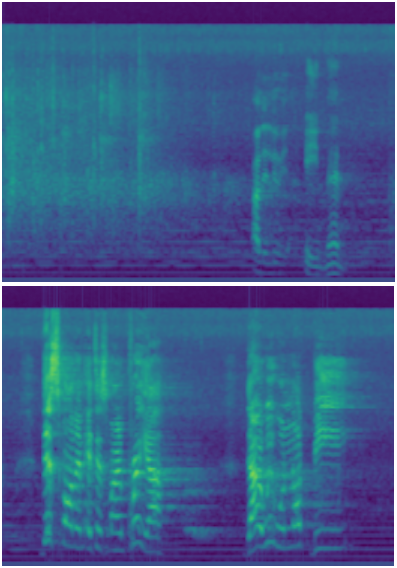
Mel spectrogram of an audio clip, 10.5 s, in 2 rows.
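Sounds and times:
audience clapping: 0.0s - 3.1s
speech: 3.4s - 4.7s, 5.8s - 7.5s, 8.5s - 9.9s.

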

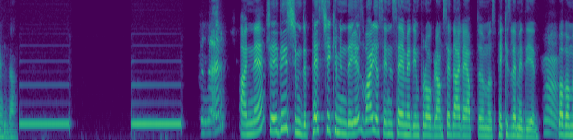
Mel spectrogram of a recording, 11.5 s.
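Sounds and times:
speech: 0.0s - 0.4s, 4.0s - 11.4s
phone ringback tone on a call to someone's mother in Malatya: 0.4s - 1.4s, 2.6s - 3.7s.

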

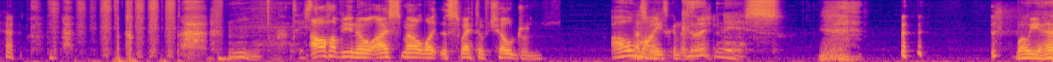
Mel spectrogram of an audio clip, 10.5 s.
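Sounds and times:
speech: 0.0s - 0.7s, 2.3s - 9.2s, 9.9s - 10.5s
person sniffing: 0.4s - 2.7s.

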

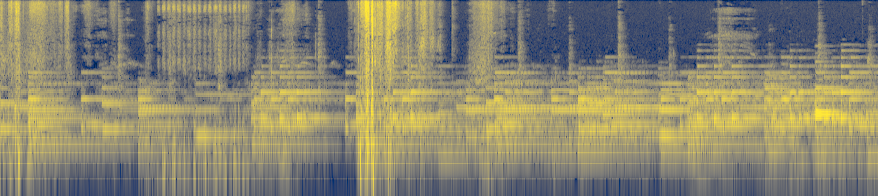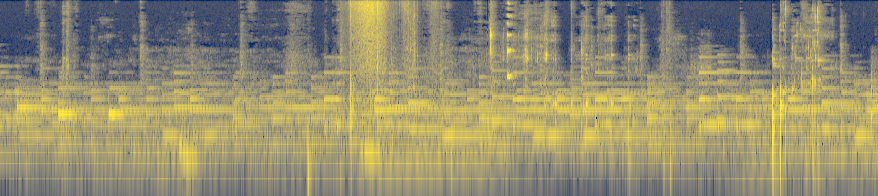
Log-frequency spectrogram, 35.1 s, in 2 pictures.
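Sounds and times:
pages turning: 0.0s - 1.4s, 7.1s - 10.0s, 24.5s - 26.0s
soft K-pop piano music: 0.0s - 35.1s.

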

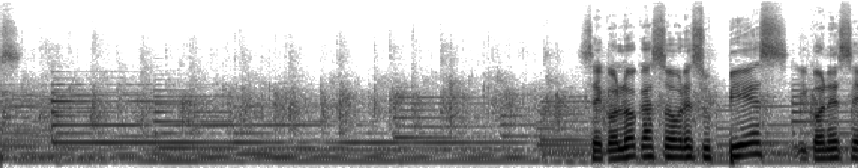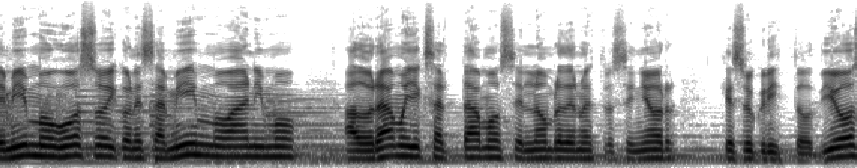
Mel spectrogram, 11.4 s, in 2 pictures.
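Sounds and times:
audience applause of praise: 0.0s - 4.8s
speech: 3.9s - 11.4s.

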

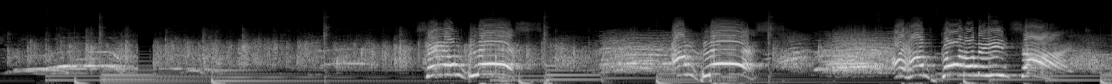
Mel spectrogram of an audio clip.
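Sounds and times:
audience applause: 0.0s - 8.9s
speech: 9.1s - 10.8s.

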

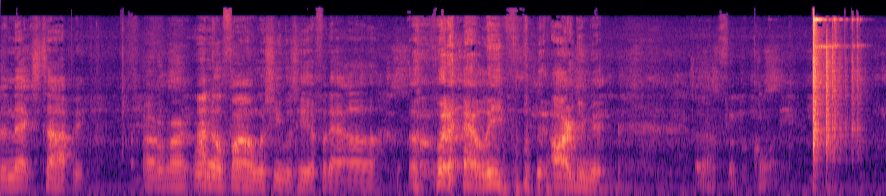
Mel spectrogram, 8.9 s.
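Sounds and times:
speech: 0.0s - 6.3s, 7.0s - 7.8s
laughter: 4.0s - 6.1s
flipped coin landing with a clink and rattle: 8.1s - 8.7s.

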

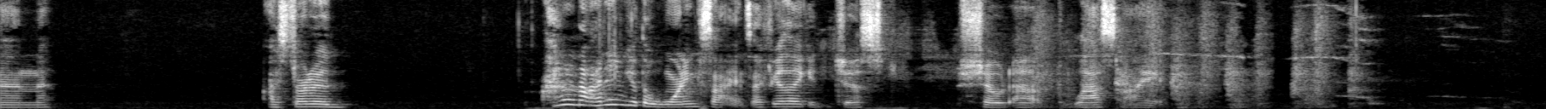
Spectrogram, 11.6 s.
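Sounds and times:
speech: 0.1s - 0.5s, 2.0s - 2.7s, 4.0s - 10.0s
dogs scratching on a door: 6.2s - 10.4s.

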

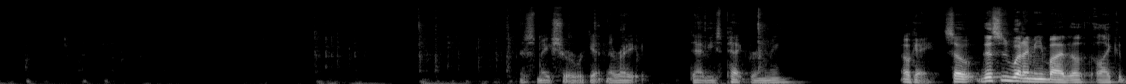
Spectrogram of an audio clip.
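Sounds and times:
keystrokes on a computer keyboard typing a business name: 0.0s - 8.0s
speech: 5.2s - 8.0s, 9.0s - 11.2s.

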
